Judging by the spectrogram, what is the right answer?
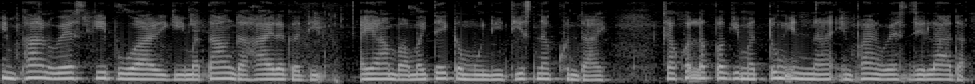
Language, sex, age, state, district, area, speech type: Manipuri, female, 45-60, Manipur, Imphal West, urban, spontaneous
